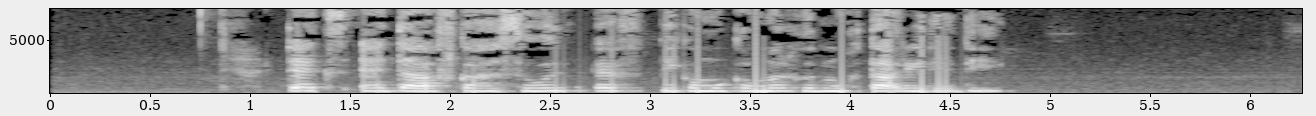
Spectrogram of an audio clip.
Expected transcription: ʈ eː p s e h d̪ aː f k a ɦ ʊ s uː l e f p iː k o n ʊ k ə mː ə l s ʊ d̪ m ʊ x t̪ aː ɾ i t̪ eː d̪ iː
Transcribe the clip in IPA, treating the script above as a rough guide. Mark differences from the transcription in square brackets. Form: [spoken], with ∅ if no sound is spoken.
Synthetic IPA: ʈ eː [k] s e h d̪ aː f k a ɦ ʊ s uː l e f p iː k o [m] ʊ k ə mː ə l [x] ʊ d̪ m ʊ x t̪ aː ɾ i [d̪] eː d̪ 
